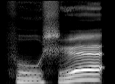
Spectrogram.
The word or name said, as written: 腐蚀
